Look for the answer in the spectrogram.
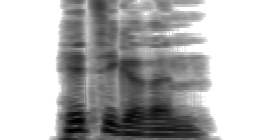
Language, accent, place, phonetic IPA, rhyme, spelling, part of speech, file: German, Germany, Berlin, [ˈhɪt͡sɪɡəʁəm], -ɪt͡sɪɡəʁəm, hitzigerem, adjective, De-hitzigerem.ogg
- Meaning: strong dative masculine/neuter singular comparative degree of hitzig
